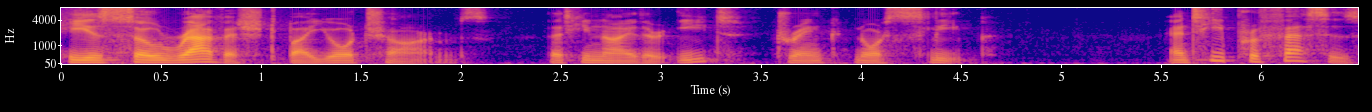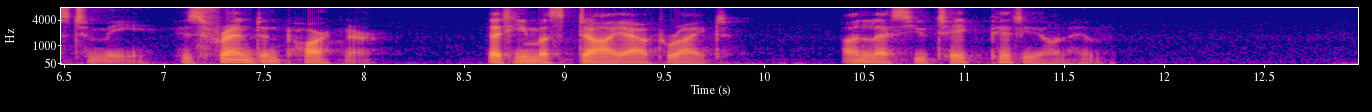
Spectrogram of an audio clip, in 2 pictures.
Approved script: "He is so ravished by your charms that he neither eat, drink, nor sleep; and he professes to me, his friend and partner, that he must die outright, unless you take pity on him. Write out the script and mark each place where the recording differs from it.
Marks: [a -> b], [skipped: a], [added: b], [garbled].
"He is so ravished by your charms that he neither eat, drink, nor sleep; and he professes to me, his friend and partner, that he must die outright, unless you take pity on him.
